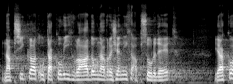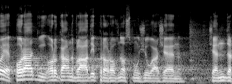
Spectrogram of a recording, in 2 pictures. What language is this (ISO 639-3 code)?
ces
